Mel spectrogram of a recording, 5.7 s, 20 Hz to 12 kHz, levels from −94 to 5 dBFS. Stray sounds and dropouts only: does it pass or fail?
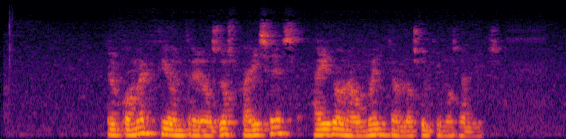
pass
